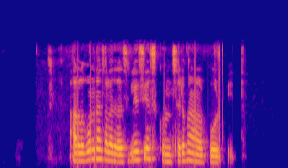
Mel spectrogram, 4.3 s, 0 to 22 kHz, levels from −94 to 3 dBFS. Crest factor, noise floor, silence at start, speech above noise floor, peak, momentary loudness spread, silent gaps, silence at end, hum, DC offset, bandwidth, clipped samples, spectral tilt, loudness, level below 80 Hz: 18 dB; -85 dBFS; 0.7 s; 68 dB; -2 dBFS; 21 LU; none; 0.7 s; none; under 0.1%; 8 kHz; under 0.1%; -3.5 dB/octave; -17 LUFS; -58 dBFS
